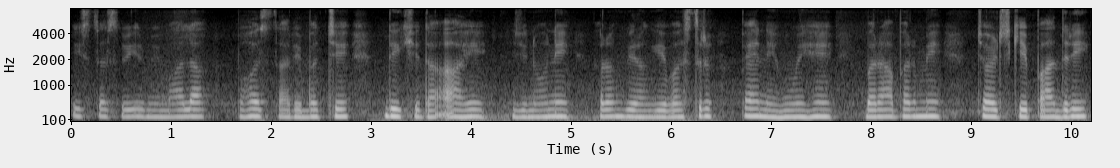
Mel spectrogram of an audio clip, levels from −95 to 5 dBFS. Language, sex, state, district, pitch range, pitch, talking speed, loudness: Hindi, female, Maharashtra, Aurangabad, 175-185 Hz, 180 Hz, 125 wpm, -27 LUFS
